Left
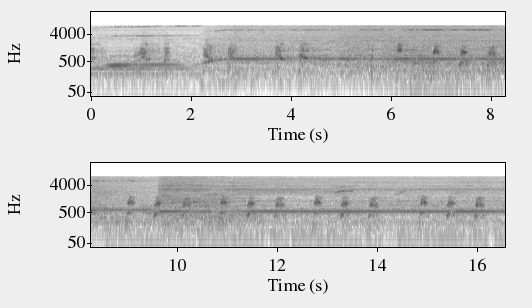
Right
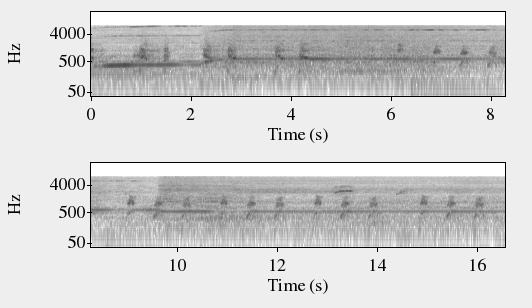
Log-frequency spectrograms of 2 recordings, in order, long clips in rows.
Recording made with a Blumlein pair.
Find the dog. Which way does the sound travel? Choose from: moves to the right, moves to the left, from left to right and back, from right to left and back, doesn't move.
moves to the left.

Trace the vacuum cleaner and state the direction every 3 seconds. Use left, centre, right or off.
right, right, left, left, left, left.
